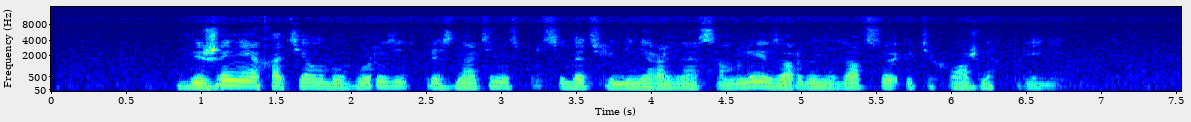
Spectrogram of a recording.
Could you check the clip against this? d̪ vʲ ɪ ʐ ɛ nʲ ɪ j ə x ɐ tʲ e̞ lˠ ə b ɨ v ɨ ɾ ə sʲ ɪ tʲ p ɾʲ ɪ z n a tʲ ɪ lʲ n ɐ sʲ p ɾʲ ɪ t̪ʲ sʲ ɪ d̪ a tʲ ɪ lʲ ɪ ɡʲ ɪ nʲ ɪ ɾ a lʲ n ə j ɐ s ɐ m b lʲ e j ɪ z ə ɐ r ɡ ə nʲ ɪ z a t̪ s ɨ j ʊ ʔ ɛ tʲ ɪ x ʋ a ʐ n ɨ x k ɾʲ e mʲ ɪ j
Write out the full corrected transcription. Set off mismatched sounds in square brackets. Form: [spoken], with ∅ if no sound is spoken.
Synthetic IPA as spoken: d̪ vʲ ɪ ʐ ɛ nʲ ɪ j ə x ɐ tʲ e̞ lˠ ə b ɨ v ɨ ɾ ə [zʲ] ɪ tʲ p ɾʲ ɪ z n a tʲ ɪ lʲ n [ə] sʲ p ɾʲ ɪ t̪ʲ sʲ ɪ d̪ a tʲ ɪ lʲ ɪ ɡʲ ɪ nʲ ɪ ɾ a lʲ n ə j ɐ s ɐ m b lʲ e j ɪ z ə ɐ r ɡ ə nʲ ɪ z a t̪ s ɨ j ʊ ʔ ɛ tʲ ɪ x [v] a ʐ n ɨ x [p] ɾʲ e mʲ ɪ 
